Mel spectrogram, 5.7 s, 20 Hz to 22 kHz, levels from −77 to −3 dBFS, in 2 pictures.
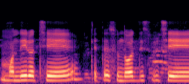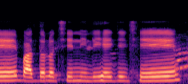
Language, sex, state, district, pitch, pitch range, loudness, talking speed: Odia, female, Odisha, Sambalpur, 200 Hz, 195-215 Hz, -15 LUFS, 105 wpm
